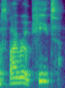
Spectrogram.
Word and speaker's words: spirochete: of bacterium called spirochete the ch is a hard sound so spirochete spirochetes when you look at them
